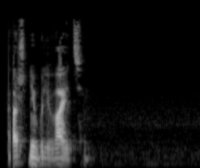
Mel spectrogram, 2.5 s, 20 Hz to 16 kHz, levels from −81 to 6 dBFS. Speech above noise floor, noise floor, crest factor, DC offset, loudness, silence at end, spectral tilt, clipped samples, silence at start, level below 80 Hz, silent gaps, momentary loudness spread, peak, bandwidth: 43 dB; -66 dBFS; 26 dB; under 0.1%; -22 LUFS; 1.5 s; -3.5 dB/octave; under 0.1%; 0.1 s; -58 dBFS; none; 12 LU; 0 dBFS; 11.5 kHz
